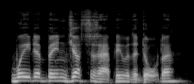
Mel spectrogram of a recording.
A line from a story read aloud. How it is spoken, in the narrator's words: said Vimes quickly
